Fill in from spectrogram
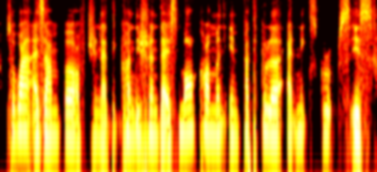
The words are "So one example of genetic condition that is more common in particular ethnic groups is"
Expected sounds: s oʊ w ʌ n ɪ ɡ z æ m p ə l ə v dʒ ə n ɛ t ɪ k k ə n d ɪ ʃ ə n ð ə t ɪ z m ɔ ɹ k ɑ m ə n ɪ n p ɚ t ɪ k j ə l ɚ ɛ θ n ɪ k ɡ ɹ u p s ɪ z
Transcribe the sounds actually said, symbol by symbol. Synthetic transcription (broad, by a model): s oʊ w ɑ n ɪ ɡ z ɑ m p ə l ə f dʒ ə n ɛ t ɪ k k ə n d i ʃ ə n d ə t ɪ s m ɔ k ɑ m ə n ɪ n p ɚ t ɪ k j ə l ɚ ɛ t n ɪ k ɡ ɹ u p s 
